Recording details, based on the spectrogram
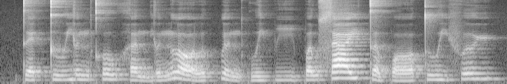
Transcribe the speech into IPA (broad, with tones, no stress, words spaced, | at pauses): t̪ɛː˨k̚t̪uː˨˧jɵ˨nkʰo˧w hɐ˨˩njɵ˨˥n lɔː˨˩lʊ˨˥k̚ lɵ˨˩nkʷe˨jpiː˨pɐ˧w saː˥j t̪ɐ˨˧wpɔː˨˥ t̪uː˧jfɵ˥ɥ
